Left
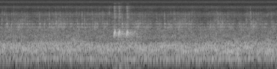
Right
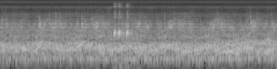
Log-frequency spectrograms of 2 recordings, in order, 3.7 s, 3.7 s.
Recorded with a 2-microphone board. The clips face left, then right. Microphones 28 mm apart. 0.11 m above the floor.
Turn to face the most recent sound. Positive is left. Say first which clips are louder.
# right 2 dB
turn(degrees=-10)  # may be behind; listen again after turning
